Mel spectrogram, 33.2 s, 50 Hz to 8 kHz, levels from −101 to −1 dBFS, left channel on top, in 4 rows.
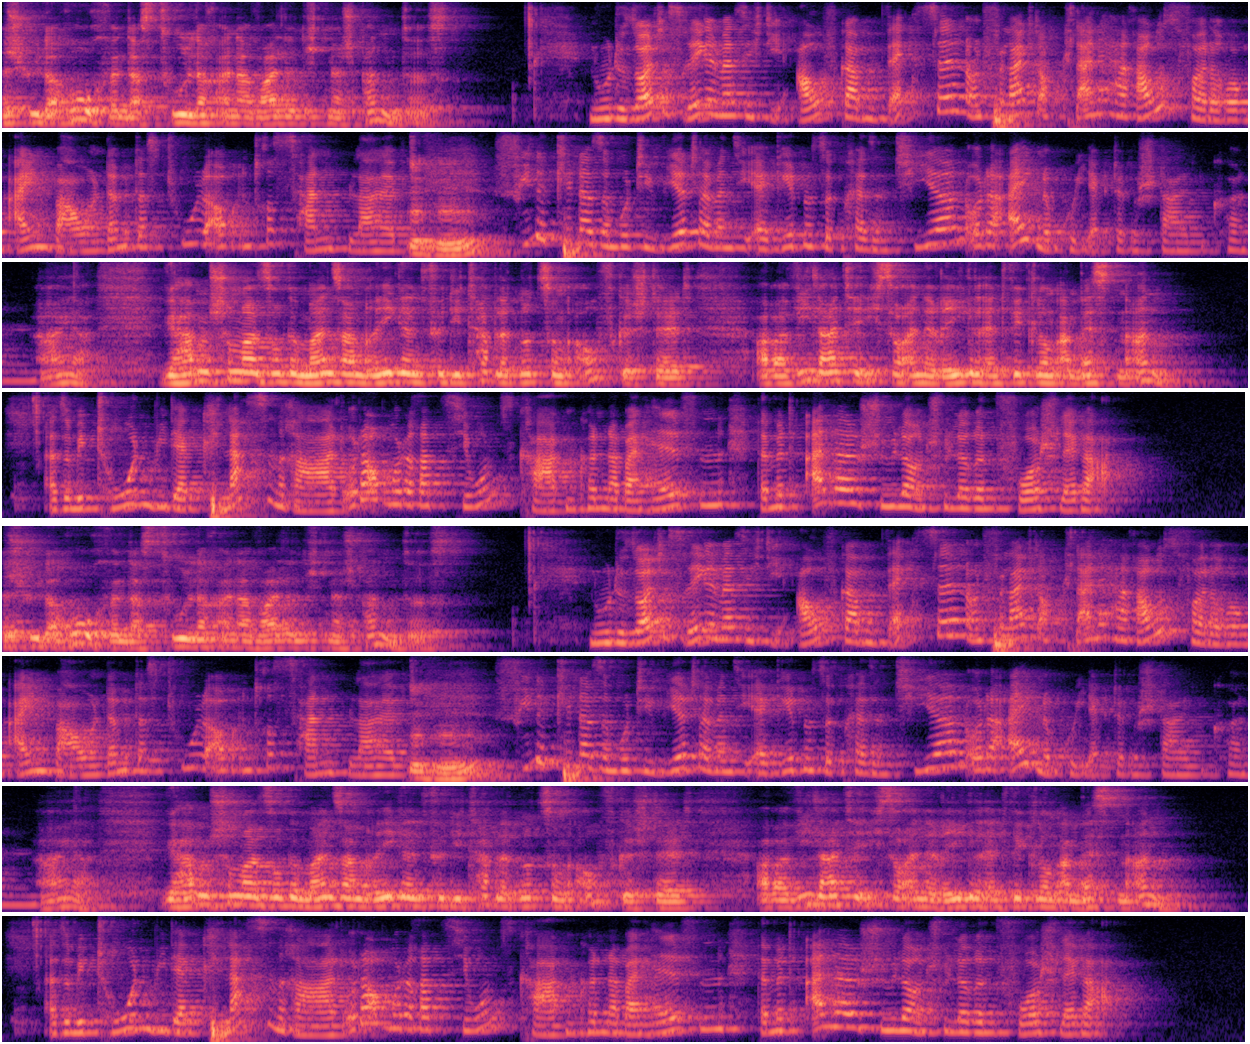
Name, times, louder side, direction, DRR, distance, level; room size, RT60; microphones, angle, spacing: voice 1, 0.0-3.0 11.0-11.5 16.8-24.4, left 2 dB, 75° left, 0 dB, 2.0 m, -23 dB
voice 2, 3.5-16.8 25.0-32.3, left 2 dB, 15° left, 2 dB, 1.1 m, -29 dB
14.5 x 5.3 x 9.2 m, 0.71 s
head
